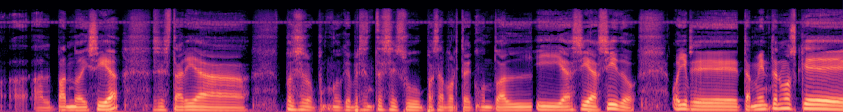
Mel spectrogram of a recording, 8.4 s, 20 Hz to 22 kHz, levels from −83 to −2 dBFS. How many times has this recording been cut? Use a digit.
4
